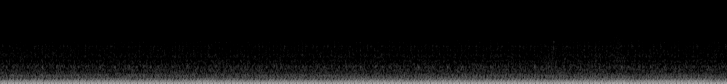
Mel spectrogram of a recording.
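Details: 2006 Renault Modus 1.5 dCi diesel, after an intermittent no-start with no ECU communication was traced to a faulty relay: low, even diesel clatter at a steady idle, about 3.5 beats a second, with no misses or surging.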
